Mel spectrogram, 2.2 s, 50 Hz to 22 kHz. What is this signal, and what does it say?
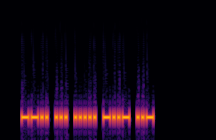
Morse code, heard as a keyed tone, about 52 wpm, 700 Hz. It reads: ZS5XU
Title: DXCC-100 Call Signs - 5 Characters - Repeated 3x - 50wpm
